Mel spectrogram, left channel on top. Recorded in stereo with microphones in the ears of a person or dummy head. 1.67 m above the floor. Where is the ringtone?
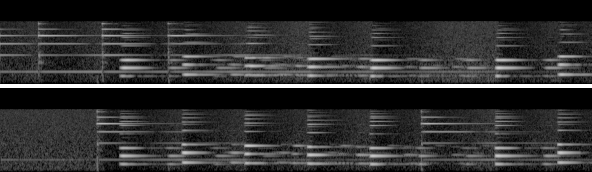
45° right (ahead or behind), 0.7 m.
